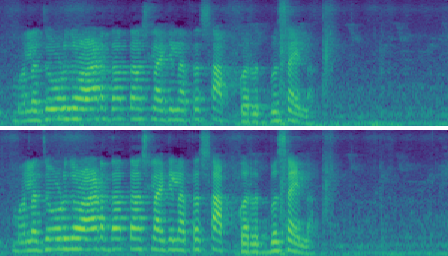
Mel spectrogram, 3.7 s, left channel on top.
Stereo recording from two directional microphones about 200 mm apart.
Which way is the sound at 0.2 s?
55° right (ahead or behind).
